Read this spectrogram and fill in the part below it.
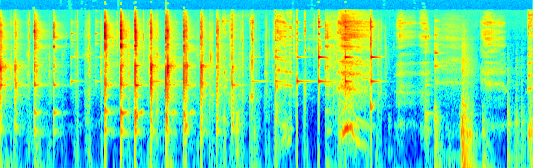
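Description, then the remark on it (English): Real crystal glasses clink together over and over in a quick, uneven flurry of bright, ringing taps, fairly loud, during a toast, before trailing off into a few softer knocks and shuffles. “Yeah, that's real crystal glass.”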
